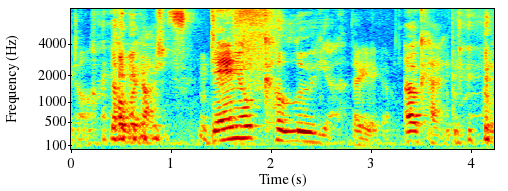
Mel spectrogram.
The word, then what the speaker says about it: Kaluuya: Kaluuya. Daniel Kaluuya. Kaluuya. Exactly like it looks.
